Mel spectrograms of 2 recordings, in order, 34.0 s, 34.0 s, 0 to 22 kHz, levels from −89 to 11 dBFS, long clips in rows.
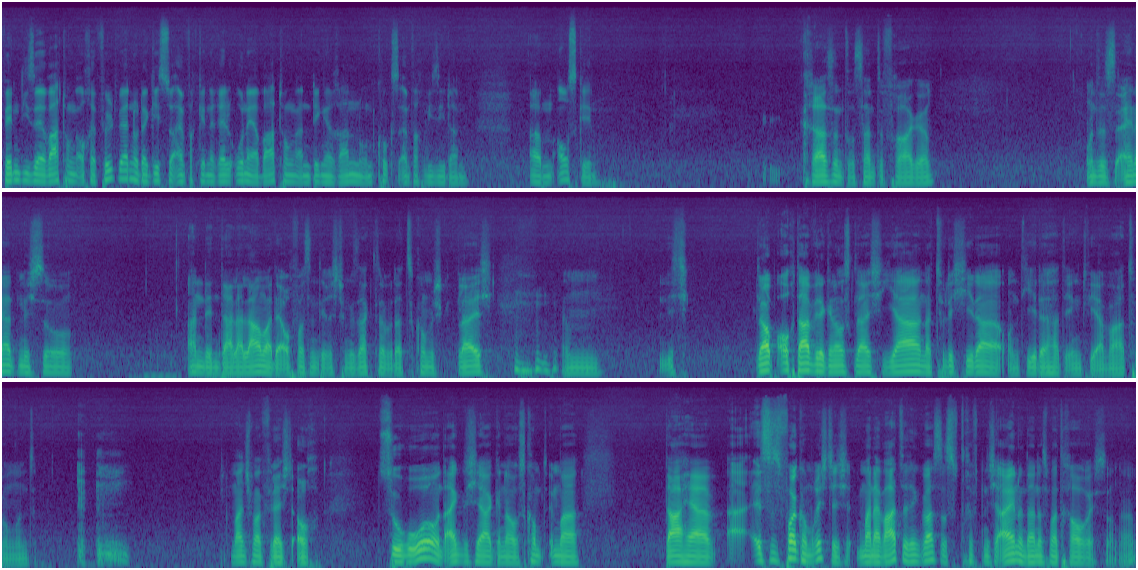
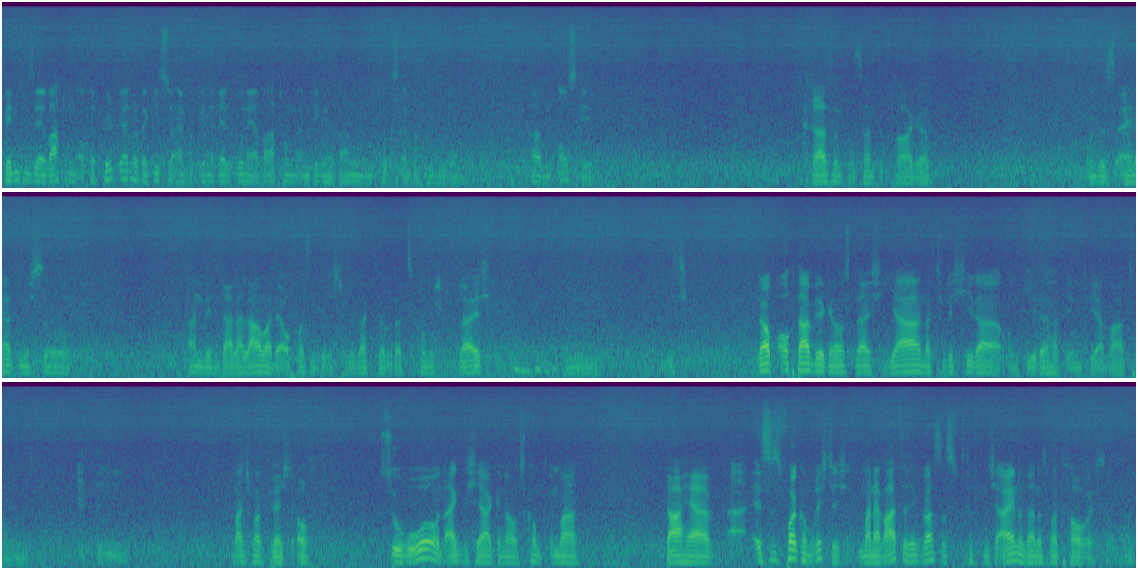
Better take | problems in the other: first | hiss; loud; throughout; 7 dB below the speech; faint in the first

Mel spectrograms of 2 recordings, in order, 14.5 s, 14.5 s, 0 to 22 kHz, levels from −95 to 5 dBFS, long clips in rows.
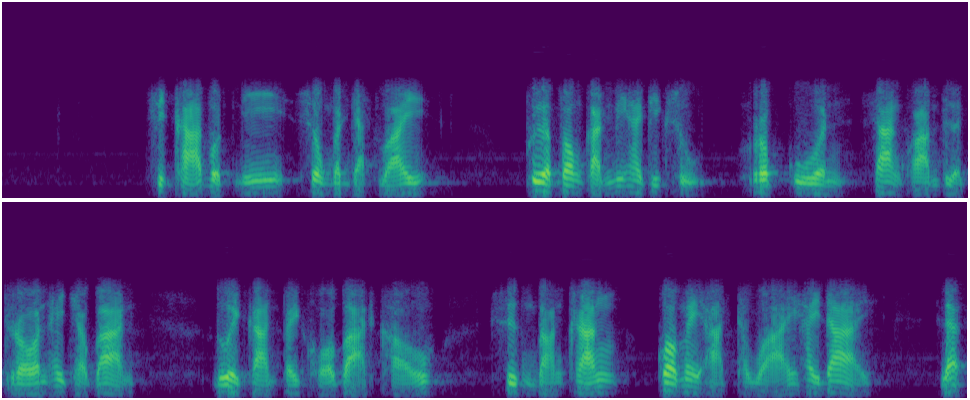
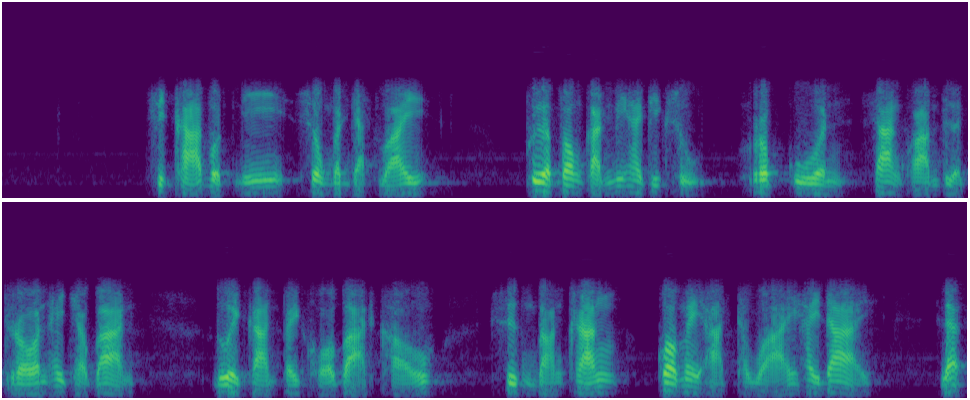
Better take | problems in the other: neither | phone-call audio; poor line; the same in both

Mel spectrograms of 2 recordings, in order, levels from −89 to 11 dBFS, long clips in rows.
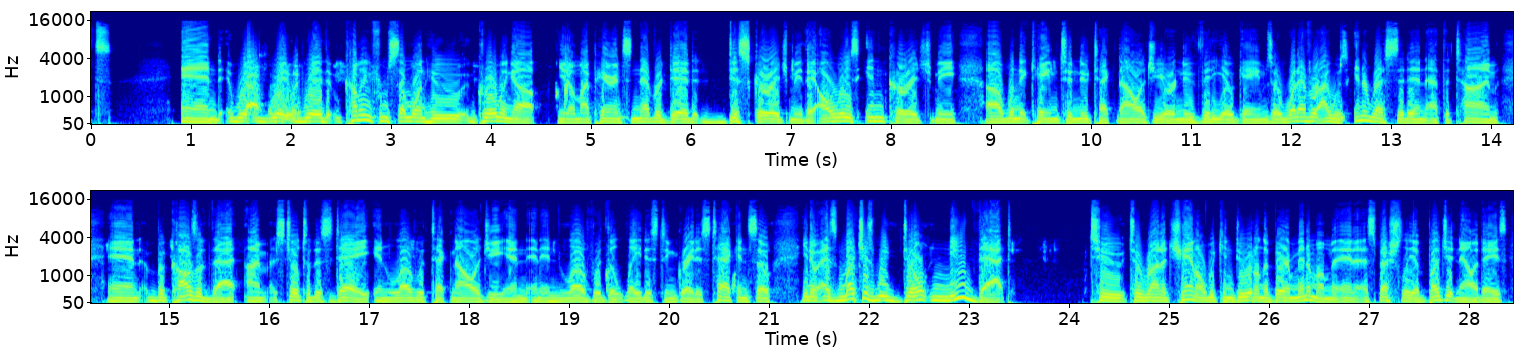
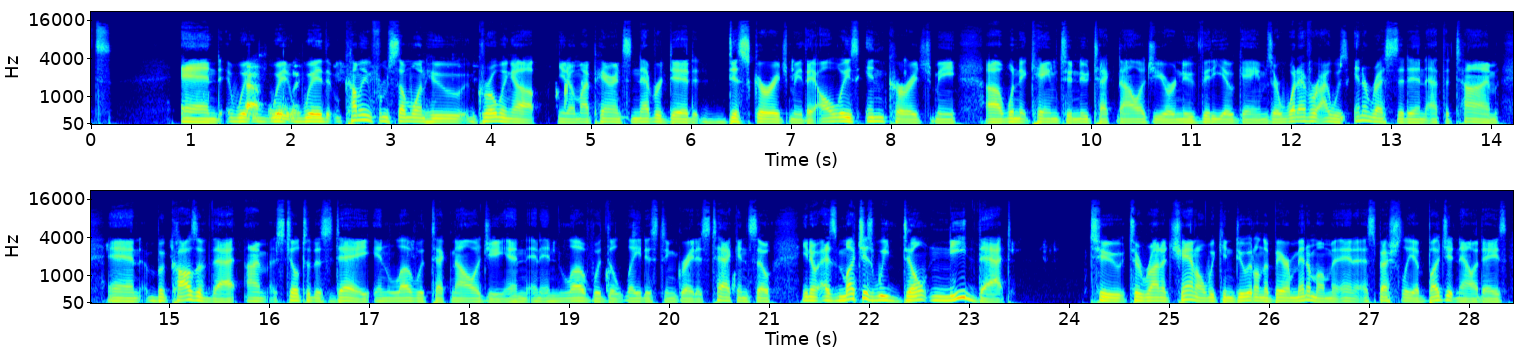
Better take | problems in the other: second | distortion; heavy; 6 dB below the speech

